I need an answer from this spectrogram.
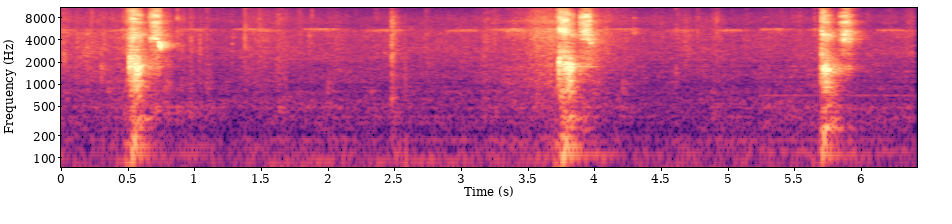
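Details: Marmot giving three short, sharp chirps spaced a few seconds apart over a low, steady background hiss.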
